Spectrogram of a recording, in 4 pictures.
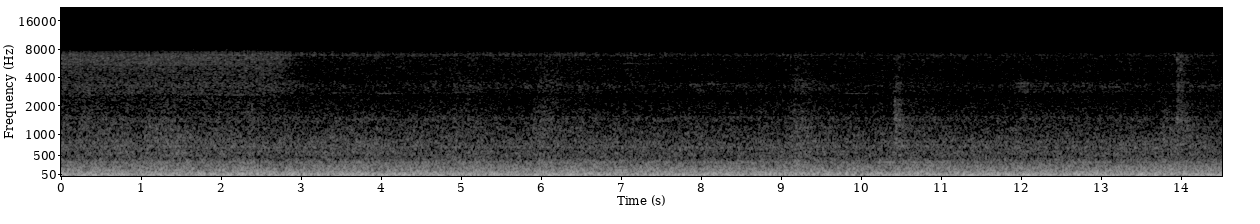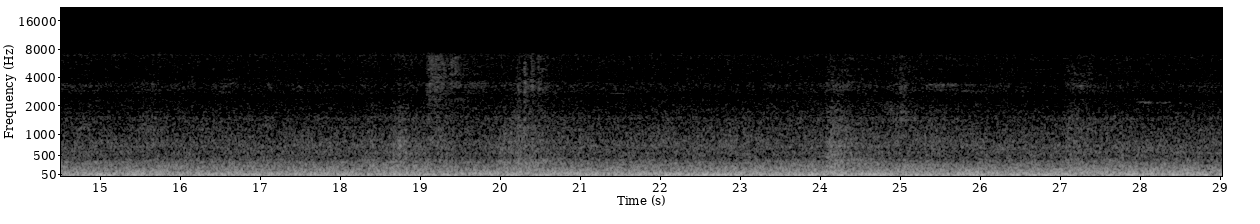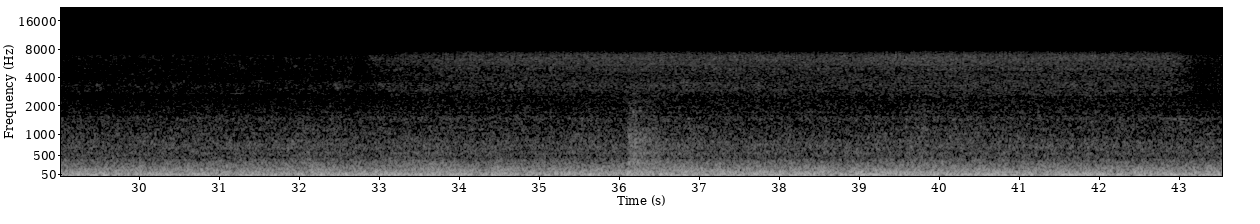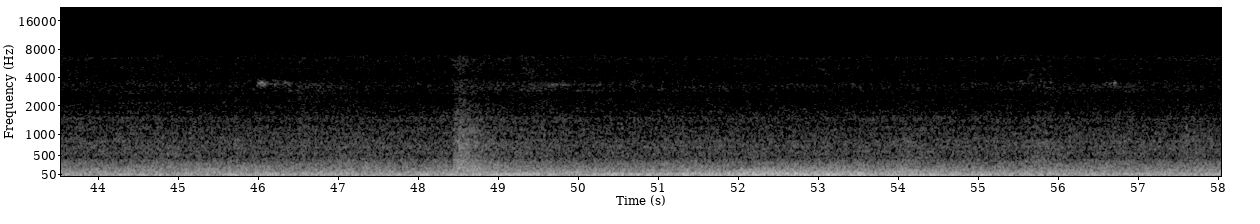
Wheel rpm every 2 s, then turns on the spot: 0, 0, 0, 0, 0, 0, 0, 0, 0, 0, 0, 0, 0, 0, 0, 0, 0, 0, 0, 0, 0, 0, 0, 0, 0, 0, 0, 0, 0.
none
